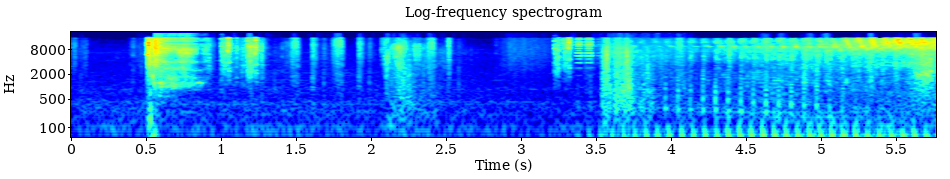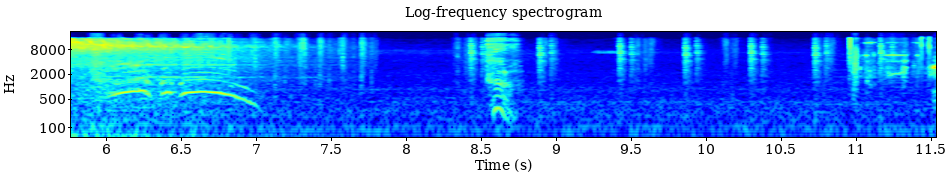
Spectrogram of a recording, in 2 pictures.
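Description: Helicopter rotor thump swells and fades over several seconds in Metal Gear Solid Peace Walker, set among sharp gunshot-like bangs and clicks, loud and close.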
